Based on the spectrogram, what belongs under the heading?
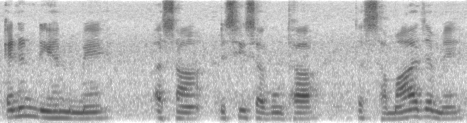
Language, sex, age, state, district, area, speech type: Sindhi, male, 30-45, Rajasthan, Ajmer, urban, spontaneous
